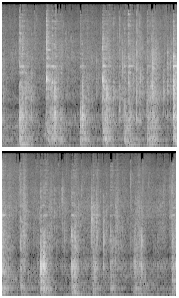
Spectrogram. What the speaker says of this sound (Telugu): ఇంగువ నూనెలో బాగా వేగాలి అప్పుడే మంచి వాసన వస్తుంది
